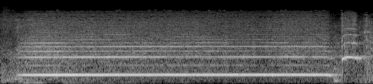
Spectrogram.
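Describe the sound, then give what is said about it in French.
Whistle of a 126-year-old steam locomotive returned to winter service on the Baie de Somme line: one long, loud, steady note that cuts off abruptly, then a short, higher-pitched whistle at the very end. “Une locomotive à vapeur, 126 ans au compteur, qui reprend du service pour l'hiver. Elle crache sa fumée direction le Far West Picard, la baie de Somme.”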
